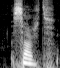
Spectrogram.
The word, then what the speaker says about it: Sartre: Jean-Paul, and I can't pronounce this because I don't have a French accent. Jean-Paul, is it Sartre? Sartre, okay, said, "Freedom is what you do with what's been done to you."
